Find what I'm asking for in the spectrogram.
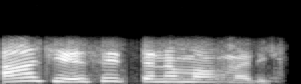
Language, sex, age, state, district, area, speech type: Telugu, female, 30-45, Andhra Pradesh, Palnadu, urban, conversation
